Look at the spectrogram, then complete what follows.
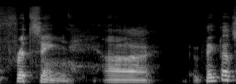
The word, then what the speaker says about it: Fritzing: PCB design software do you use it's called fritzing Uh I think that's how you pronounced it f r i t z i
